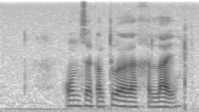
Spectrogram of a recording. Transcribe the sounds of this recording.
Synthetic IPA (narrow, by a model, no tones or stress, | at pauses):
ʔɔnsəkɐntuəɾəχələj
